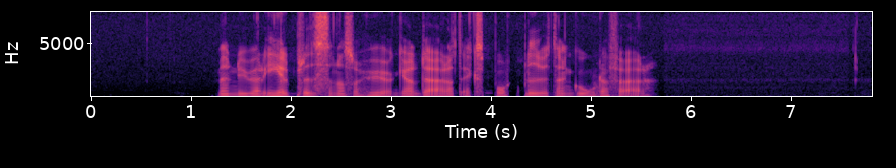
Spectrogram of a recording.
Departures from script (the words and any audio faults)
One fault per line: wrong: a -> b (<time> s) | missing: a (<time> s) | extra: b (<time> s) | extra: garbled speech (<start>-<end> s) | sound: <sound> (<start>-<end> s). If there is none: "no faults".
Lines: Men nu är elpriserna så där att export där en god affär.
extra: höga (2.7 s)
wrong: där -> blivit (4.3 s)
